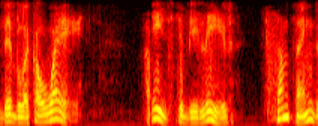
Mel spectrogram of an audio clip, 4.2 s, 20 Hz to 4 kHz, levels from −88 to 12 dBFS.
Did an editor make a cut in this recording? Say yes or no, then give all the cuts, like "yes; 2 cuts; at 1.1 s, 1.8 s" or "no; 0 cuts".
yes; 1 cut; at 2.0 s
